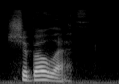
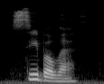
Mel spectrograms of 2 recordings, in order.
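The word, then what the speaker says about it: shibboleth: If the men said, No, I'm not, they would tell him to say Sheboleth. If he was from Ephraim, he would say Siboleth, because people from Ephraim cannot pronounce the word correctly.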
